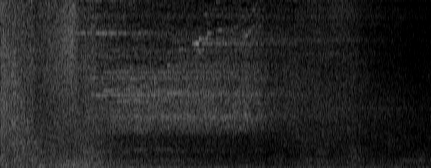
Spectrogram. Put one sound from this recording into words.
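A triumphant video game fanfare plays and fades.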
